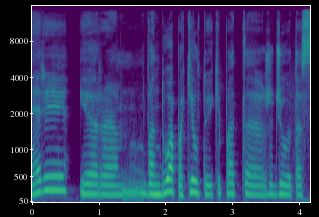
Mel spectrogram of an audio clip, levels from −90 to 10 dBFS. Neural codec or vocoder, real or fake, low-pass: none; real; 14.4 kHz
